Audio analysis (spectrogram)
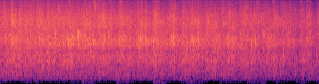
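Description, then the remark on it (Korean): A church audience at an Eve worship service applauds steadily to welcome a guest speaker, a dense wash of many hands clapping at an even level for several seconds, with no voices over it. “우리 한번 크게 박수함으로 환영하면 좋겠습니다.”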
